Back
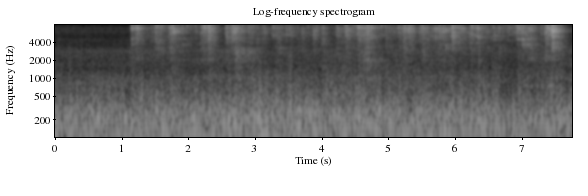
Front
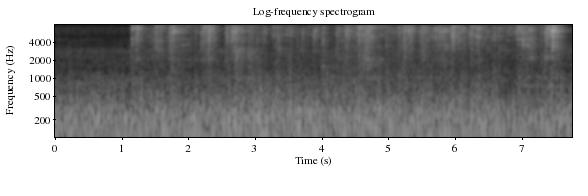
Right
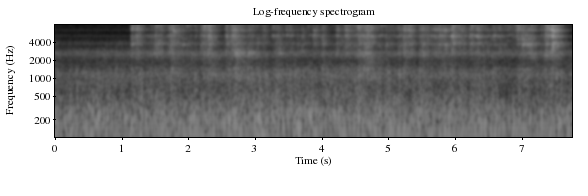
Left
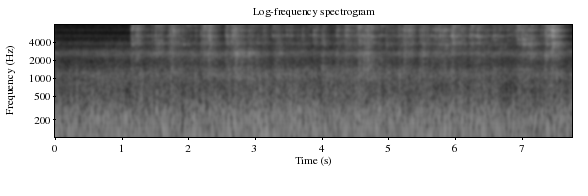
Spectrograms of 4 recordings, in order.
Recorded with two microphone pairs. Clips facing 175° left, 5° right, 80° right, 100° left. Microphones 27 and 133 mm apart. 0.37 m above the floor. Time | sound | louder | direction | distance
1.1 | keys jangling | even, even | 25° right | 0.7 m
